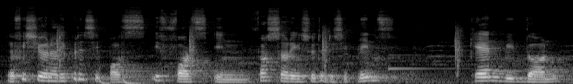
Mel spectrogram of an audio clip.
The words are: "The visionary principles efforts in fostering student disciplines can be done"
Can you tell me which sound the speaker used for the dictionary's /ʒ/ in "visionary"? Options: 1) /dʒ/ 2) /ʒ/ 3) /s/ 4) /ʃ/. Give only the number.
3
